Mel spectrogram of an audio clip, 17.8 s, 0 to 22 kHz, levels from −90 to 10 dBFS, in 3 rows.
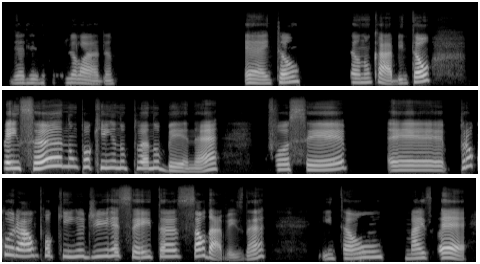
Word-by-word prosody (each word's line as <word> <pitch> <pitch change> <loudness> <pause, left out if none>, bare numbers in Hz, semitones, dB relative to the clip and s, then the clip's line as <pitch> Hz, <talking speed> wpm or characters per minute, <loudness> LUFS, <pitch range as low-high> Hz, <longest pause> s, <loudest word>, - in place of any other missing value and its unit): E 170 - -7
ai 170 0 -9 0.3
congelada. 155 -7 -6 1.6
É, 175 -3 -1
então 195 +8 -1 0.7
não, 195 -1 -1
não 195 +1 -6
cabe. 140 -5 0
Então, 220 - +4 0.6
pensando 295 +7 +6
um 365 - -6
pouquinho 320 -2 -3
no 305 -1 -4
plano 295 +1 -1
B, 180 - -3
né, 175 - +2 0.7
você, 230 +1 +1 0.5
eh, 210 0 +1 0.2
procurar 345 -5 +2
um 320 - -12
pouquinho 280 - -6
de 275 +5 -4
receitas 270 0 -2
saudáveis, 275 - +1
né, 195 - -3 0.7
então, 210 +7 -4 0.3
mas 205 +3 -1 0.2
é. 225 -1 +6
230 Hz, 95 wpm, -23 LUFS, 190-290 Hz, 1.6 s, pensando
